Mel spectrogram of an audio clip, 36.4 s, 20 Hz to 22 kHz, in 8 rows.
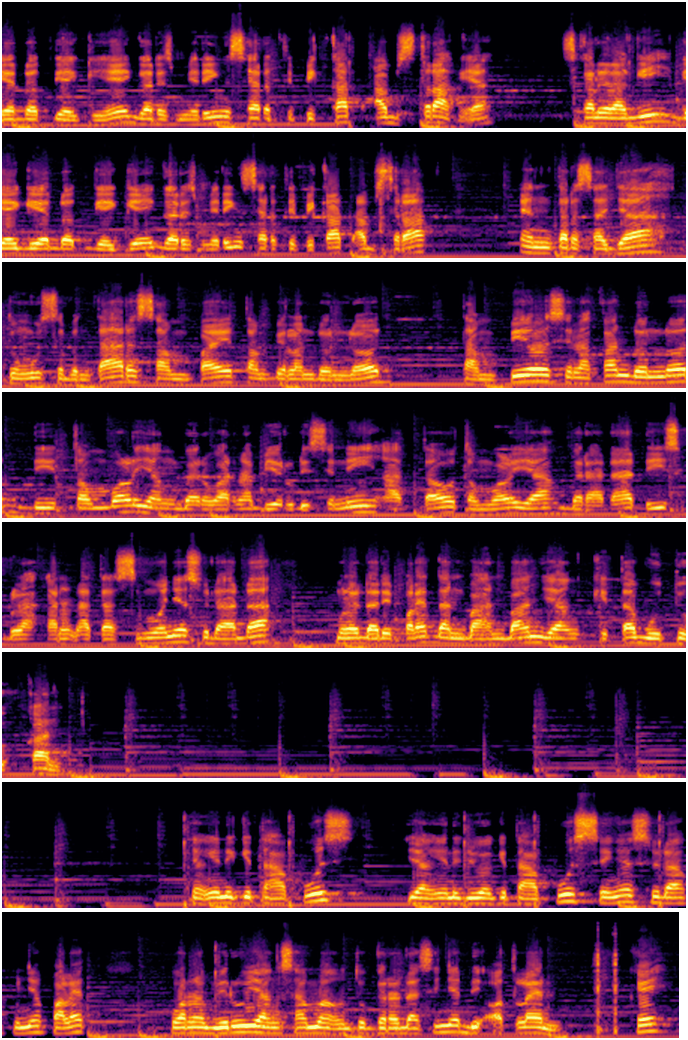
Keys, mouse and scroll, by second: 28.3-36.4 drag.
